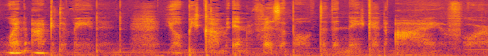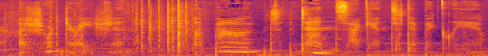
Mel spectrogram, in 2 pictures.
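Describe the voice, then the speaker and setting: A tiny magical sweet shop where a kindly shopkeeper played by a woman whispers gentle, unhurried ASMR sales patter to a young witch customer. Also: high-pitched. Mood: gentle, helpful. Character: kindly, chatty female candy shopkeeper in a witch world. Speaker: ASMR roleplay performer.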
